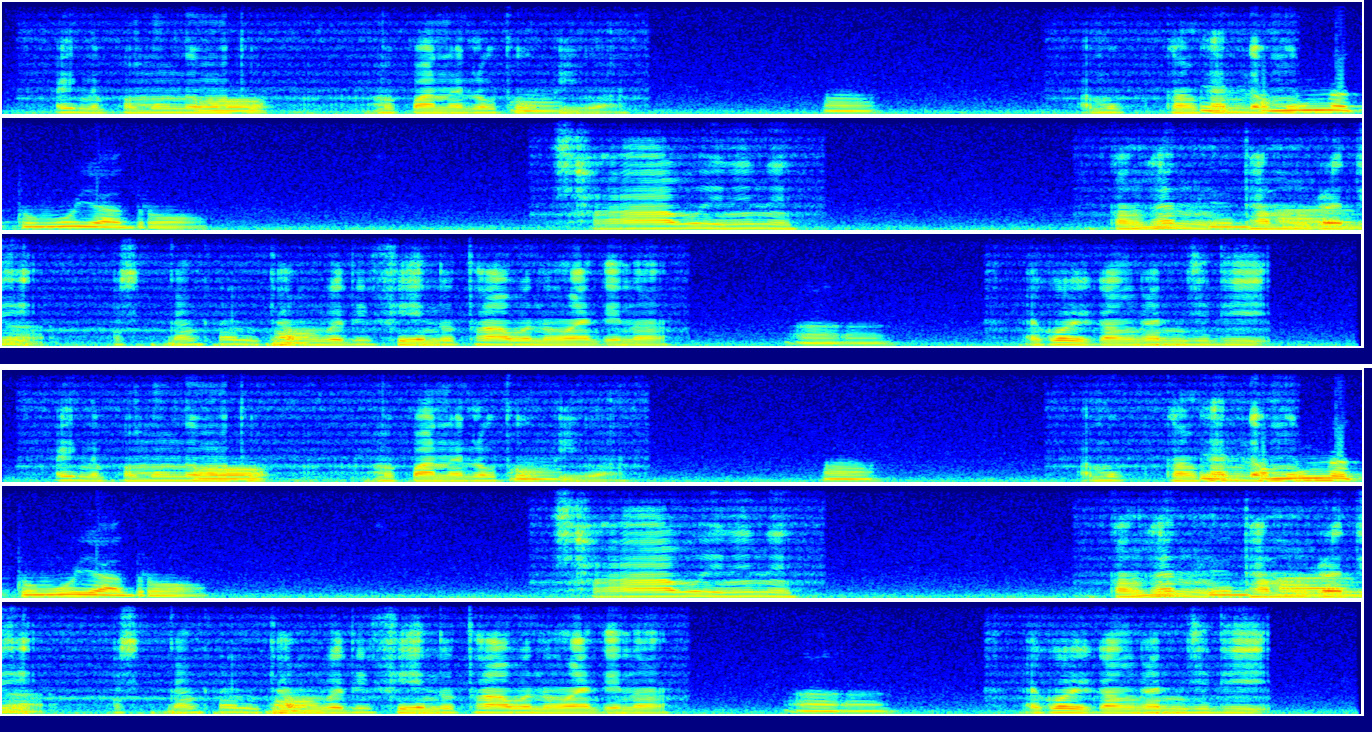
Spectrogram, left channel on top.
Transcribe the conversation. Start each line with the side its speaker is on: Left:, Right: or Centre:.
Centre: ꯑꯩꯅ ꯐꯃꯨꯡꯗ
Right: ꯑꯣ
Centre: ꯃꯄꯥꯟꯗ ꯂꯧꯊꯣꯛꯄꯤꯕ
Right: ꯑꯣ ꯑꯥ
Centre: ꯑꯃꯨꯛ ꯀꯥꯡꯈꯟꯗꯣ
Right: ꯑꯦ ꯐꯃꯨꯡꯅ ꯇꯨꯝꯃꯨ ꯌꯥꯗ꯭ꯔꯣ
Centre: ꯁꯥꯕꯅꯦ ꯏꯅꯦ ꯀꯥꯡꯈꯜ
Right: ꯑꯗꯨ ꯐꯦꯟ
Centre: ꯊꯝꯈ꯭ꯔꯗꯤ
Right: ꯊꯥꯔꯒ
Centre: ꯑꯁ ꯀꯥꯡꯈꯜ ꯊꯝꯈ꯭ꯔꯗꯤ
Right: ꯑꯣ
Centre: ꯐꯦꯟꯗꯣ ꯊꯥꯕ ꯅꯨꯡꯉꯥꯏꯇꯦꯅ
Right: ꯑꯥꯑꯥ
Centre: ꯑꯩꯈꯣꯏꯒꯤ ꯀꯥꯡꯈꯜꯁꯤꯗꯤ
